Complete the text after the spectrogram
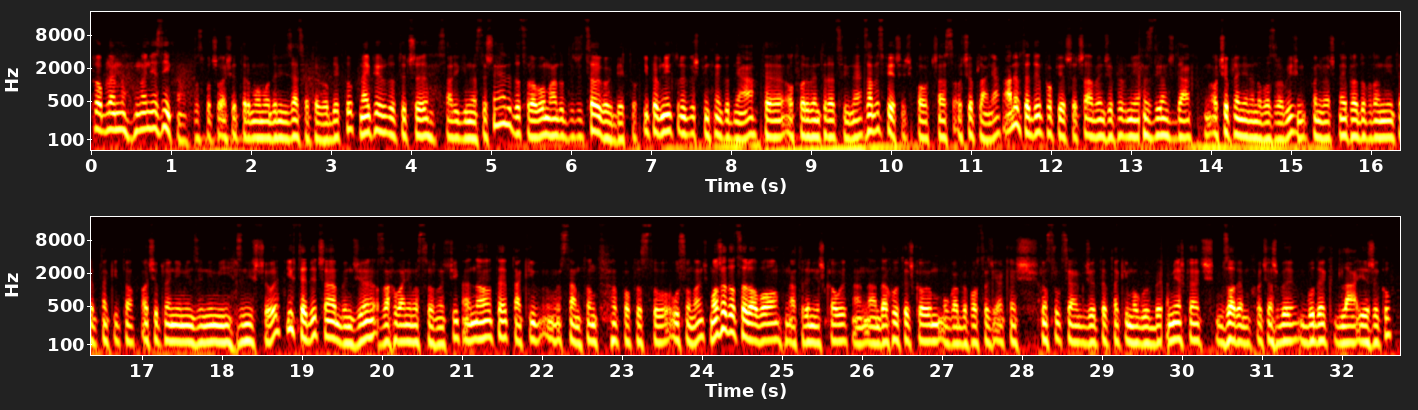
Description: Radny Jacek Budziński, który jest także mieszkańcem osiedla Pomorskiego potwierdza, że problem istnieje. Jednak jego zdaniem zbliżająca się termomodernizacja budynku szkoły powinna zakończyć problem: https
